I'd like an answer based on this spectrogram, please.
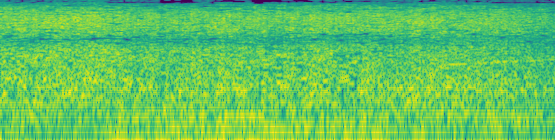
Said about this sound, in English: And here's the moment the women blasted off from the desert in Texas.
